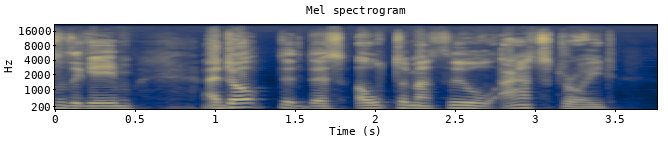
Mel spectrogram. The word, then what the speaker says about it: Ultima Thule: the new Horizons spacecraft ultimate sill or Ultima fool pronounced Ultima Thule the announcement press release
